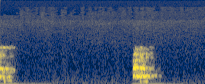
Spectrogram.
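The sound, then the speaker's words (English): A dog barking next door: two short, faint barks, one at the very start and one just over a second later, with quiet between them. “I hear your dog barking. Your dog's like, hey, answer. Oh, that's a dog next door to me”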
